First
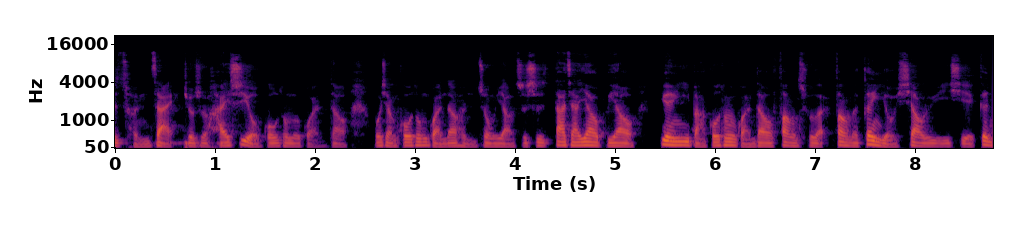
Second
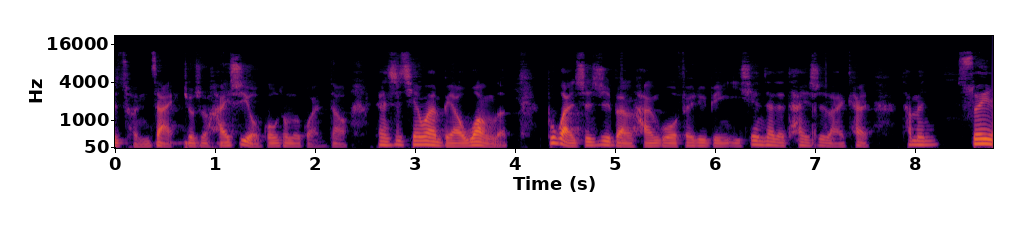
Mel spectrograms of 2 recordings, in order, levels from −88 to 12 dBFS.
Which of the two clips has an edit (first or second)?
second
